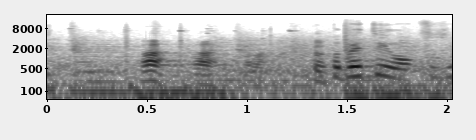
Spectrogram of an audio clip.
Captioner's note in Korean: ㅎㅎㅎㅎ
